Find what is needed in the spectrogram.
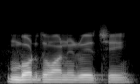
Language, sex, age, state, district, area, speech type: Bengali, male, 18-30, West Bengal, Purba Bardhaman, urban, spontaneous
